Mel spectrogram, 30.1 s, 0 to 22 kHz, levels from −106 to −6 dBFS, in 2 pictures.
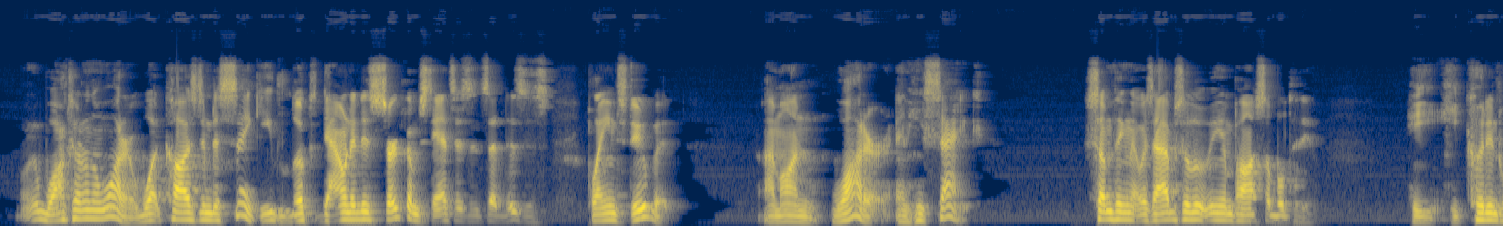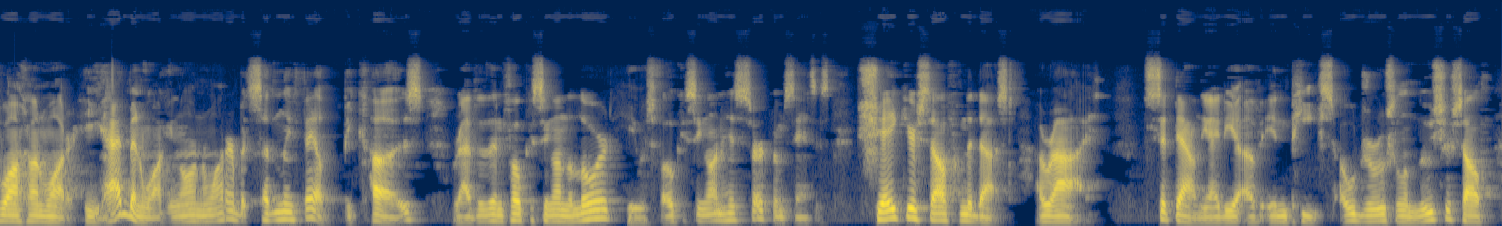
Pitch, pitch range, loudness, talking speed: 105 Hz, 90-125 Hz, -19 LUFS, 160 wpm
